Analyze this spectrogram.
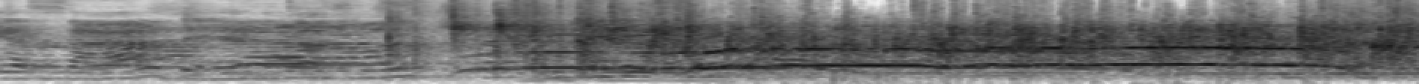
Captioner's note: cheering and applause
